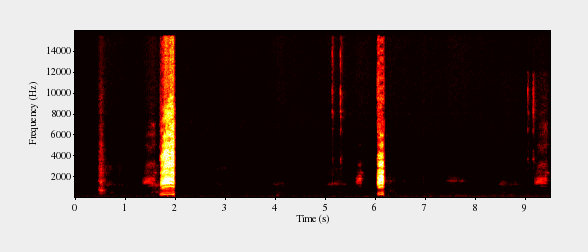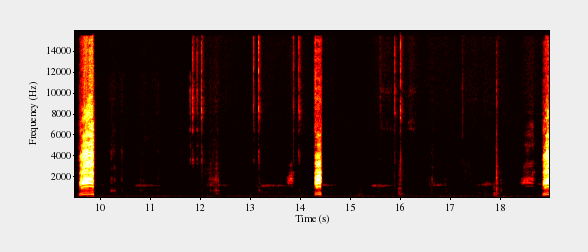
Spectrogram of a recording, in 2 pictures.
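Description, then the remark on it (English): Loud, nasal duck quacks from an online duck race ring out one at a time with long quiet gaps between them, five or so calls spread irregularly over a near-silent background. “I think it's just lagging now because we're doing the duck race sort of thing.”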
